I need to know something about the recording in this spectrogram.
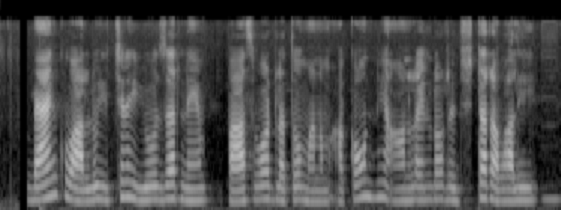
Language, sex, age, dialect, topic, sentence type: Telugu, female, 25-30, Southern, banking, statement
